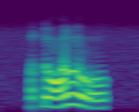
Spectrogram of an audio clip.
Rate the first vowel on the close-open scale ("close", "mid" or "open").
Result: mid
